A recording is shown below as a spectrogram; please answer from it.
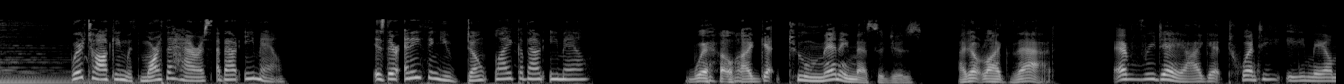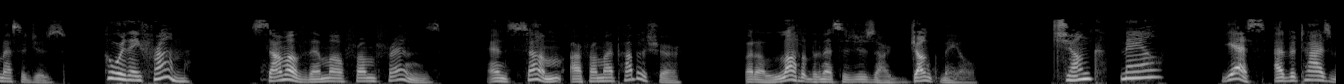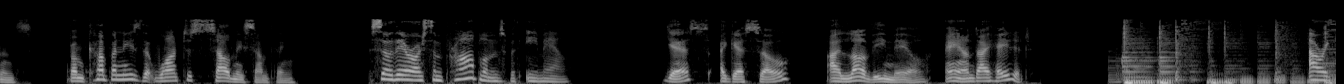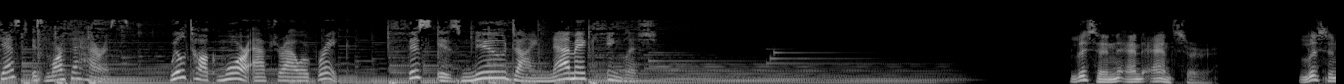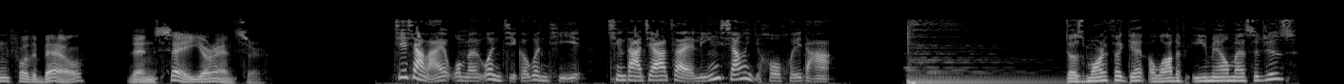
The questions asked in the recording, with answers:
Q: Does Martha get a lot of email messages?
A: Yes, she gets too many messages.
